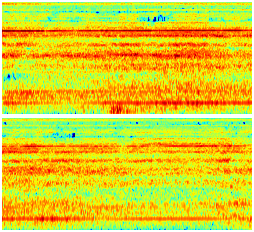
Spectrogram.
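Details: AeroBed Deluxe Raised double air bed, built-in electric pump finishing inflation, pinhole leak suspected near the bottom: steady high-pitched motor whir like a small vacuum, even tone; pump inflating normally.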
